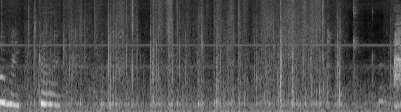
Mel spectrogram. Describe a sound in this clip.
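Plastic packaging crinkles and rustles as it is handled.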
